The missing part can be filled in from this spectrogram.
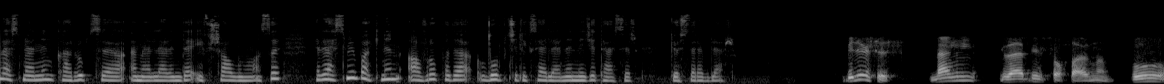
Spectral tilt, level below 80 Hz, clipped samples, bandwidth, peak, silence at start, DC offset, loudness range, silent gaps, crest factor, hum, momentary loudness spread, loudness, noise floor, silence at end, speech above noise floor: -6 dB/octave; -72 dBFS; under 0.1%; 11.5 kHz; -16 dBFS; 0 s; under 0.1%; 4 LU; none; 16 dB; none; 9 LU; -33 LUFS; -73 dBFS; 0 s; 41 dB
